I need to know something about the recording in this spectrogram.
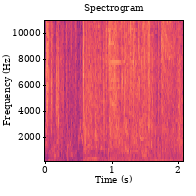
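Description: Flesh tears and squelches wetly.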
